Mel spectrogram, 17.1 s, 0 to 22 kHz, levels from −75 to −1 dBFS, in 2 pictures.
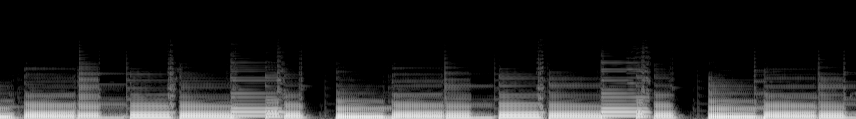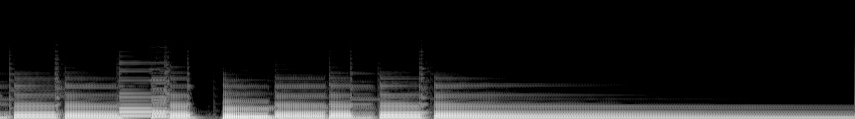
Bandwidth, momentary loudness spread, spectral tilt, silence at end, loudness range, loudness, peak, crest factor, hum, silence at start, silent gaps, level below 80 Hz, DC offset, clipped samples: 2.6 kHz; 10 LU; -14.5 dB/octave; 0 s; 4 LU; -15 LUFS; 0 dBFS; 12 dB; none; 0 s; none; -18 dBFS; under 0.1%; under 0.1%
